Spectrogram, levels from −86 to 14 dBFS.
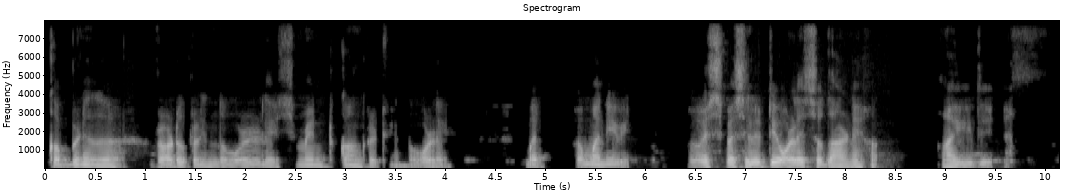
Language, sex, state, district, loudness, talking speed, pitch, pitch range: Kannada, male, Karnataka, Chamarajanagar, -18 LUFS, 75 wpm, 135 Hz, 130-160 Hz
